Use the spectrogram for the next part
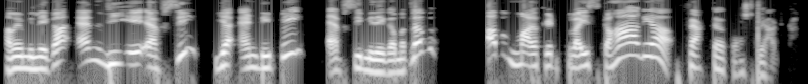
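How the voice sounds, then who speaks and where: Lively woman teaching with questions. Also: lowish voice, moderate pace, no room sound. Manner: asks questions and answers them herself, repeats points; mixes English phrases into Hindi speech. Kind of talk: classroom economics lecture.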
